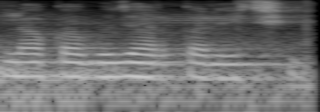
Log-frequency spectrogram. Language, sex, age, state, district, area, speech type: Maithili, female, 45-60, Bihar, Madhubani, rural, spontaneous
